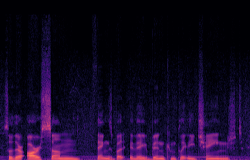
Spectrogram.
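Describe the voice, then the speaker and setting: Man, mid-pitched, animated guest telling stories in a casual interview. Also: unhurried. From Canada. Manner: animated storyteller who acts out quoted exchanges. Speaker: interview guest, foreigner living abroad.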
